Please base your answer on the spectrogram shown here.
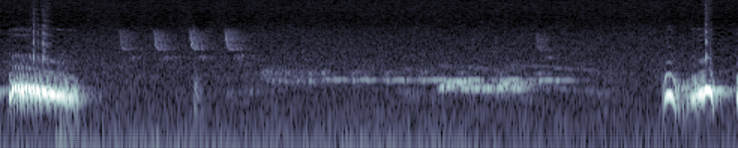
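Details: Spotted dove cooing, used to coax quiet birds into calling: a loud, long falling coo opens, a faint steady tone follows, then a pair of quick rising notes closes, over a low background hum.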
